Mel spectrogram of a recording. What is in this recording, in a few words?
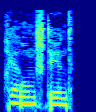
"herumstehend", German; adjectives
